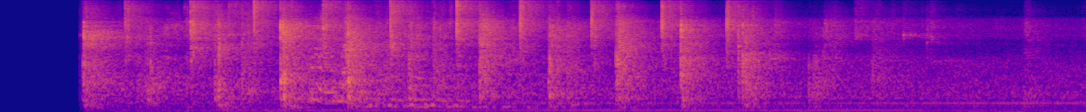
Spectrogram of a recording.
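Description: A light-up jump rope slapping a concrete floor about twice a second as a child skips, stopping after about five and a half seconds. A steady low hum runs underneath.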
